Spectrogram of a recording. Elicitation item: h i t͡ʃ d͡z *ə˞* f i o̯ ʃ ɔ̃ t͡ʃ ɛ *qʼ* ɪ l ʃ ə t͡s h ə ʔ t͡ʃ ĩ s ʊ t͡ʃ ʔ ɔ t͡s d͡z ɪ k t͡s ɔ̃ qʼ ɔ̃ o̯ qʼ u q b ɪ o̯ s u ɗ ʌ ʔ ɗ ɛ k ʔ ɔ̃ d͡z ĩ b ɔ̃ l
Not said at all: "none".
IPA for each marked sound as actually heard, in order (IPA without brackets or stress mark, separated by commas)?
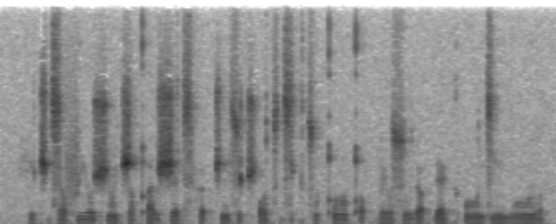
ʌ, qʼ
